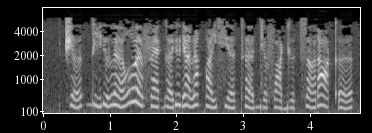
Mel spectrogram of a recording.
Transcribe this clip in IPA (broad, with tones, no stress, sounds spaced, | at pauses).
t͡ʃ ə˧˩˧ | d i˧˩˧ ɾʲ ʊ˧˩˧ l ɜ˧˩˧ ʁʷ ɜ˥˩ f æ˨˩ ɡ ɜ˧˩˧ ɾʲ ʊ˥˩ ɾʲ ɑ˥˩ l ə˥˩ qʷ i˧˩˧ sʲ ɜ˧˩˧ tʰ ɜ˧˩˧ dʲ ʌ˨˩ f ɑ˨˩ ɡʲ ʊ˨˩ t͡s ʌ˧˩˧ ɾ ɑ˥˩ kʼ ə˧˩˧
